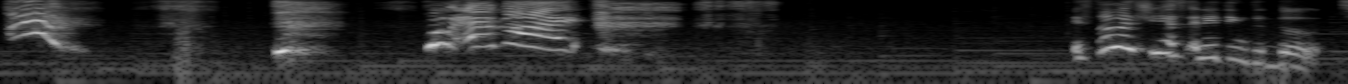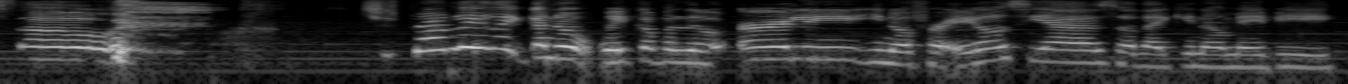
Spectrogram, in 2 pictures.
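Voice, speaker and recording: Woman, tabletop player, rambling, laughing, very lively pitch, casual. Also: a little slow, pauses often, faint music behind, low-quality recording. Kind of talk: playing a tabletop character, casual chat.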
